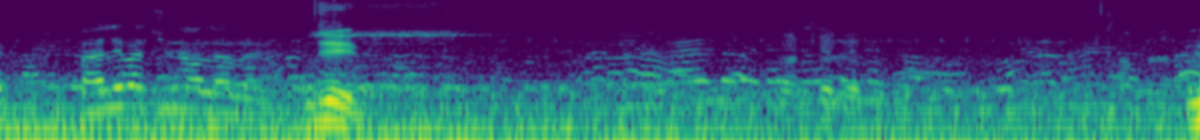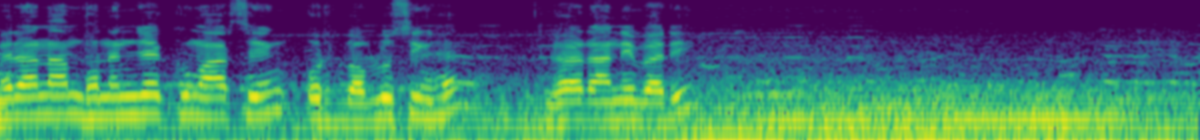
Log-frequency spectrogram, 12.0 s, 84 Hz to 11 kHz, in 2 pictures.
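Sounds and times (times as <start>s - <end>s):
faint crowd chatter: 0.0s - 12.0s
vehicle engine humming: 0.0s - 12.0s.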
